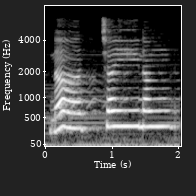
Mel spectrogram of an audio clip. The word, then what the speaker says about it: ನಚೈನಂ: ನೈನಂದಹತಿ ಪಾವಕಹ ನೈನಂದಹತಿ ಪಾವಕಹ ನಚೈನಂಗ್ ಇಲ್ಲಿ ನ ಈ ರೀತಿ ನ ದೀರ್ಘ ಮಾಡಬಾರದು ನ ಚೈನಂಗ್ ಈ ರೀತಿ ಮಾಡಬಾರದು ನಚೈನಂಗ್ ಈ ರೀತಿ ಬರಬೇಕು ನಚೈನಂ ಕ್ಲೇದಯಂತ್ಯಾಪೋ ನಚೈನಂಗ್ ಅನುಸ್ವಾರದ ಉಚ್ಚಾರಣೆ ಕ ವರ್ಗದ ಅನುನಾಸಿಕದ ರೀತಿ ನಚೈನಂ ಕ್ಲೇದಯನ್ ಕ್ಲೇದಯನ್ ತ್ಯಾಪೋ ಕ್ಲೇದಯನ್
